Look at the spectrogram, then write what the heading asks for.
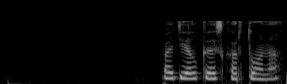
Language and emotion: Russian, neutral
